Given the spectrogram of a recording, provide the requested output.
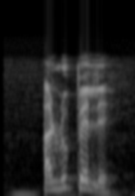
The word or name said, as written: alupele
